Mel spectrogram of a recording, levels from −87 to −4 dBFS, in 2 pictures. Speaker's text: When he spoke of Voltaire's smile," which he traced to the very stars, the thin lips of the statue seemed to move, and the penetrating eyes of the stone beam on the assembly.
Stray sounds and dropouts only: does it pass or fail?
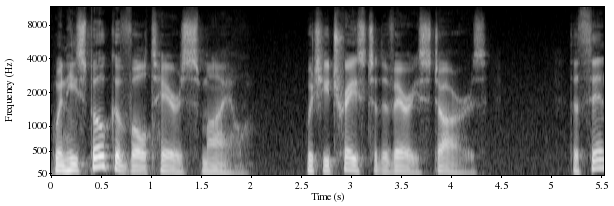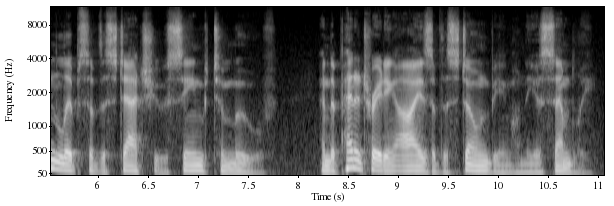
pass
